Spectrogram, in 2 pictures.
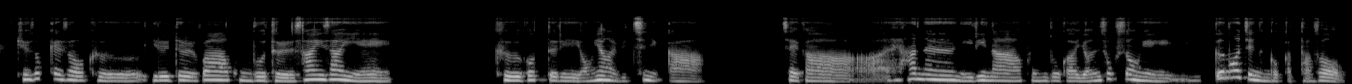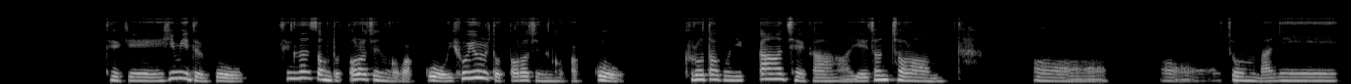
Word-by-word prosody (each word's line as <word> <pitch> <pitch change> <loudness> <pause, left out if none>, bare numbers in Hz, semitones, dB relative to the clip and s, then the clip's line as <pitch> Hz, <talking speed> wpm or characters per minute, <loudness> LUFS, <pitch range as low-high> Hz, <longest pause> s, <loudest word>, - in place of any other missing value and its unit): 계속해서 225 -4 +1
그 160 0 -2
일들과 190 +1 +3
공부들 175 -3 0
사이사이에 190 -7 +3 1.0
그것들이 185 -4 +1
영향을 180 +4 +3
미치니까 155 -2 0 0.8
제가 160 -6 -1 0.5
하는 220 -6 +4
일이나 170 -1 0
공부가 165 -2 -4
연속성이 180 - 0 0.4
끊어지는 295 - +3
것 155 -1 -6
같아서 155 -1 -2 1.2
되게 170 -3 -1
힘이 275 +5 0
들고 150 -4 -1 0.3
생산성도 275 - +1
떨어지는 225 -7 +2
것 145 - -5
같고 160 +1 +1
효율도 285 - +3
떨어지는 175 -3 -1
것 150 0 -10
같고 155 0 0 0.6
그러다 220 +1 +2
보니까 205 +6 +1
제가 160 -6 -3 0.2
예전처럼 165 -5 0 0.9
어 75 - -6 0.5
어 160 - -12 0.2
좀 175 -5 -1
많이 170 +1 -3
175 Hz, 205 characters per minute, -26 LUFS, 160-205 Hz, 1.2 s, 하는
